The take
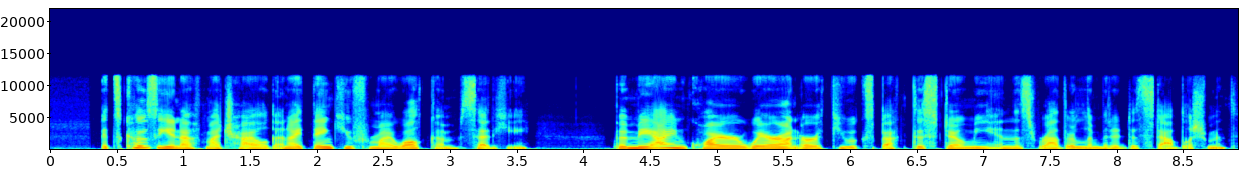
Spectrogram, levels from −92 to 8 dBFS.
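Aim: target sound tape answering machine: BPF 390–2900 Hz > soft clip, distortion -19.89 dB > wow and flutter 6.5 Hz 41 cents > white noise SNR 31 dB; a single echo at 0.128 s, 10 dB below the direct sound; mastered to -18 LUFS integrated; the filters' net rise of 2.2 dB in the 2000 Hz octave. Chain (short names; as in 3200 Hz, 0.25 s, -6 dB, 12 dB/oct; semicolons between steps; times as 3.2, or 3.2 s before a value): BPF 390–2900 Hz; bell 2000 Hz +3.5 dB; echo 0.128 s -10 dB; soft clip -9 dBFS; wow and flutter 6.5 Hz 41 cents; white noise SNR 31 dB; gain +8 dB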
